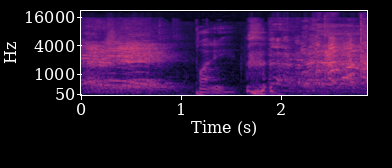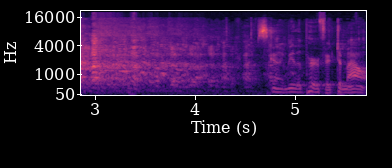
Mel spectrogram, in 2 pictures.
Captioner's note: audience laughing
